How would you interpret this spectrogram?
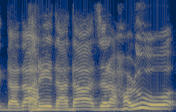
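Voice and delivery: slow teasing words through laughter; laughing. Retold or imitated. Jeeva teasing his elder brother, slowly laughing. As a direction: tease him while laughing.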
